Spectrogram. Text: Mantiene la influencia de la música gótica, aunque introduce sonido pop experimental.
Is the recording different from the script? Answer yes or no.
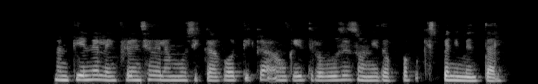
no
